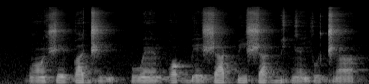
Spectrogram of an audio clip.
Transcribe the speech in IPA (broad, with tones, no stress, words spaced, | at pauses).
ɡɔ̃˨ʃe˨ba˧d͡ʒi˨ | wɛ̃˨ bɔ˧ɡ͡be˨ʃa˧k͡pi˧ ʃa˦ɡ͡bi˧ɡɛ̃˨ju˧ d͡ʒã˧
